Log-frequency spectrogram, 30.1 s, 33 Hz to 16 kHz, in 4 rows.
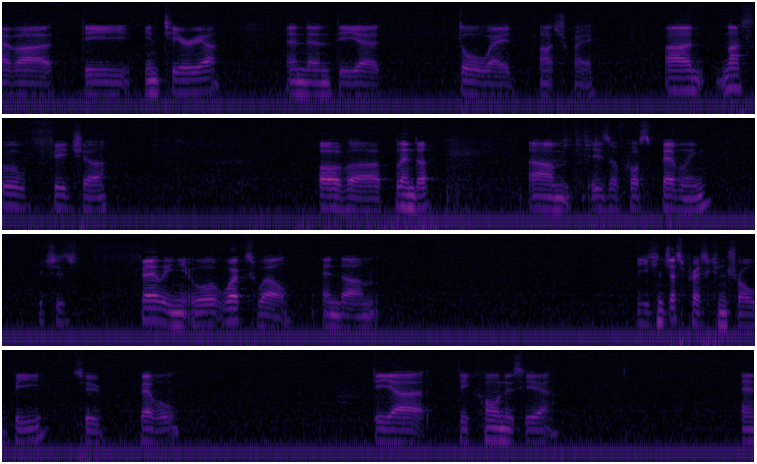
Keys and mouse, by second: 9.4-14.9 middle drag, 22.8 ctrl+b.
